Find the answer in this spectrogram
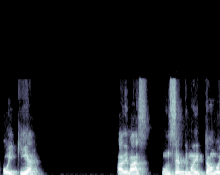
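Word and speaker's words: οἰκία: Luego, un sexto diptongo es la unión de la omicron con la iota. Ahí se formaría el diptongo hoy. Hoy, aquí está cómo se pronuncia, y lo encontramos en la palabra oikia.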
